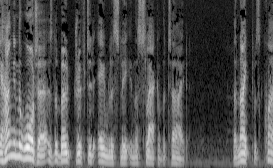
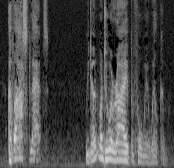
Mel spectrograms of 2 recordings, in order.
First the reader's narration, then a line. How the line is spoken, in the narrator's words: Hal whispered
